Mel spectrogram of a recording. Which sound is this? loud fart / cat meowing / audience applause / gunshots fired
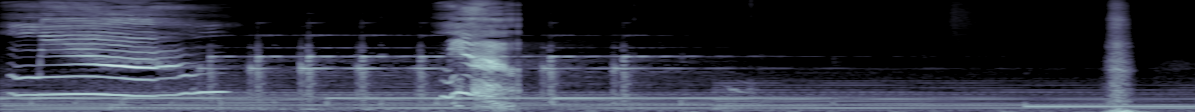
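cat meowing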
